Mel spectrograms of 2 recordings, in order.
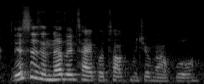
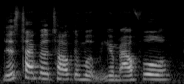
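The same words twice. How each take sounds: First: Sloppy talking with food audible; mouth full, messy. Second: Talking around food so it barely shows; a hint of a mouthful; mouth full, subtle. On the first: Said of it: "you can hear every bit of the food". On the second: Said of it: "you do have food in your mouth, but you kinda don't tell". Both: Shown as a demonstration.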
